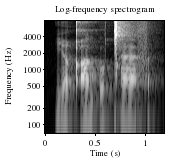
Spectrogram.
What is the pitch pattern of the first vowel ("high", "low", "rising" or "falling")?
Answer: low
